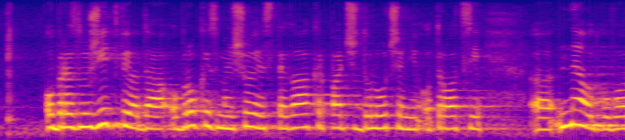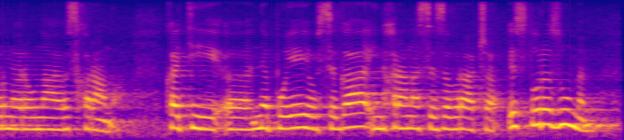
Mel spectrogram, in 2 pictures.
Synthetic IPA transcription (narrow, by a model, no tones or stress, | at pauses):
ɔbɾazlɔʒiːt̪ʋiɔd̪aʔɔbɾoːkɛzmanʃuːjɛst̪ɛɡakɛɾpat͡ʃd̪ɔloːt͡ʃɛniʔɔt̪ɾɔːt̪si | nɛɔd̪ɡɔʋoːɾnɔɾawnaːjɔsxɾaːnɔ̰ | kajt̪inɛpɔjeːjɔwsɛɡainxɾaːnasɛzawɾaːt͡ʃa̰jəst̪oːɾazumɛm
